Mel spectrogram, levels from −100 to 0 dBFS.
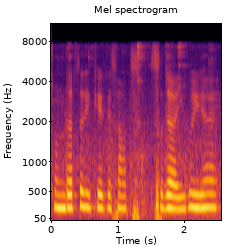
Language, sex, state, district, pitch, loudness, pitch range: Hindi, female, Punjab, Pathankot, 220 Hz, -15 LUFS, 215-230 Hz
